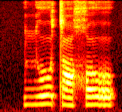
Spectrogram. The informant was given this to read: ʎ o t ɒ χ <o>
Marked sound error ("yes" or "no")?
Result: no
